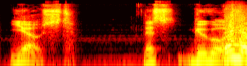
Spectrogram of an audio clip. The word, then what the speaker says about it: Joost: Kind of how Louis Oosthuizen is. I would go Joost. Like kind of like that. Pronounce. Let's see. Joost. Yost. Yost.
